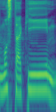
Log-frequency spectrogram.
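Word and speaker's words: مستقيم: মুস্তাকিম যদি এমন হয় মুস্তাকিম তাহলে কিন্তু অশুদ্ধ হবে উচ্চারণটি এখানে কফ উচ্চারণটি করতে হবে মুস্তাকিম মুস্তাকিম মুস্তাকিমদিনা সিরাতাল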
